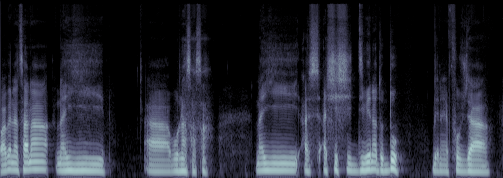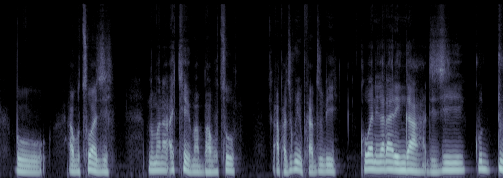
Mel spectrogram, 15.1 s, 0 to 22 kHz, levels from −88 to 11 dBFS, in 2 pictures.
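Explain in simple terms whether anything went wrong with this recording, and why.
Nothing went wrong; the recording sounds as it should.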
